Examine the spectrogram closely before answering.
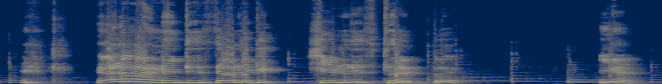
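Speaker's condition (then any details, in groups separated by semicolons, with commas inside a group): Cerebral palsy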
